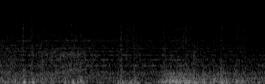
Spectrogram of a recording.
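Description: Horse hooves clip-clop steadily while riding in Elden Ring, a busy rhythmic trot with occasional snorts, sitting in a dense game mix without speech.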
